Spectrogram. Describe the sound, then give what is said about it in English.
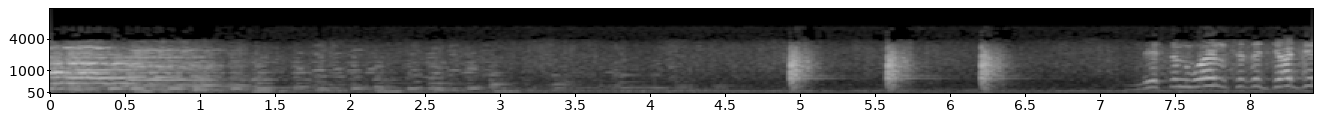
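A gavel bangs three times in a court, sharp, loud wooden knocks at a steady pace, with voices speaking before them and again right after. “gavel, McGee. It's the only knock that ain't a boot.”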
